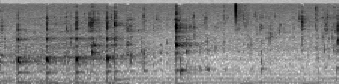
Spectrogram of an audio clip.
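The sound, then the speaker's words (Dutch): Saison beer (Mannenliefde by Oedipus) poured into a glass, with a quick run of hollow, bubbly glugs followed by a softer fizzing trickle. Fairly quiet, with no one talking. “We gaan drinken inschenken.”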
